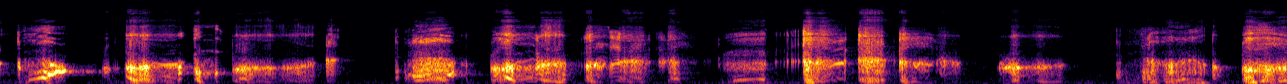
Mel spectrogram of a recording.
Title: Nasty coughing and choking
